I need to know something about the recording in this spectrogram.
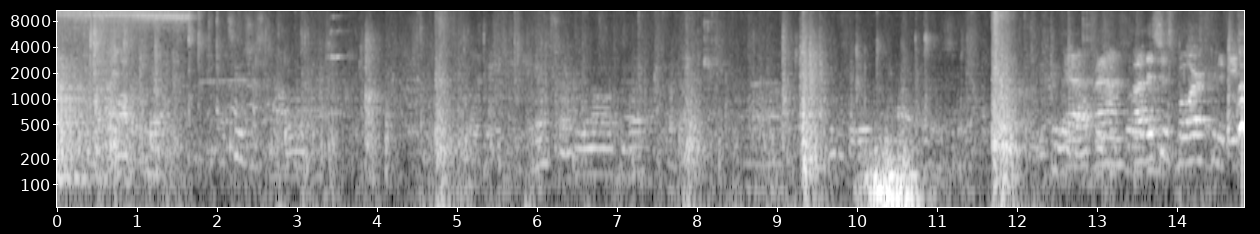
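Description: Harsh noise from a rig of effects pedals and a mixer, cutting off about two seconds in. Then a lull of crowd voices, with a few sharp clicks and a low thump.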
